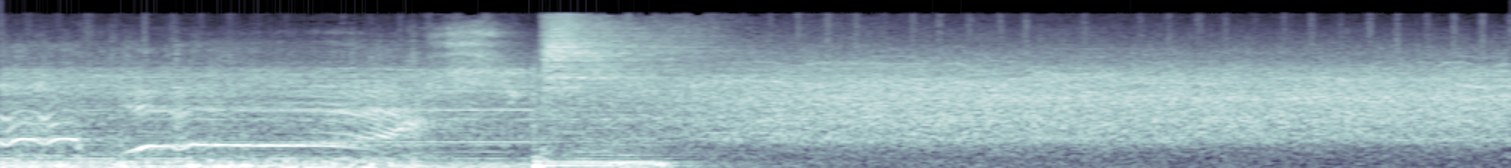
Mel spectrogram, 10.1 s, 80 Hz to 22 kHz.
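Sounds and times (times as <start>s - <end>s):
crowd cheering and applauding: 0.0s - 10.0s.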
